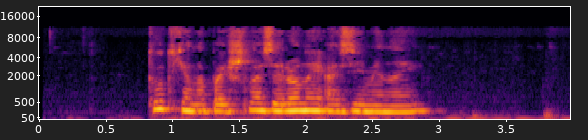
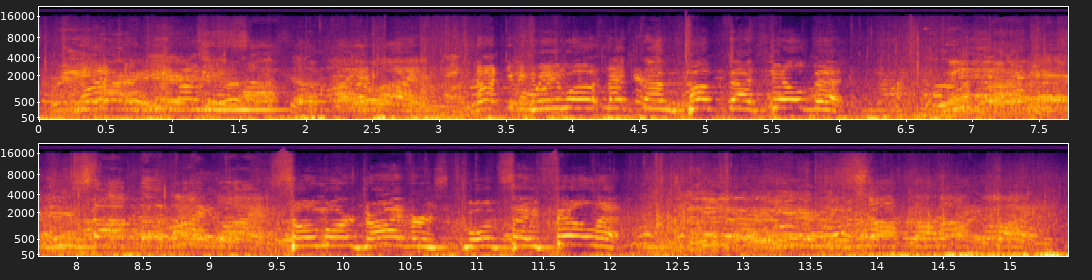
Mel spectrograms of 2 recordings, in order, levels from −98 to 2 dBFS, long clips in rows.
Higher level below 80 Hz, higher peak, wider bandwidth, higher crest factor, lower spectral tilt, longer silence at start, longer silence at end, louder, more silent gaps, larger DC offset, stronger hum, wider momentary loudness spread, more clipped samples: second, -62 dBFS vs -26 dBFS; second, -8 dBFS vs 0 dBFS; second, 11.5 kHz vs 16.5 kHz; about the same, 16 dB vs 16 dB; about the same, -4.5 dB/octave vs -5 dB/octave; first, 0.85 s vs 0 s; first, 1.05 s vs 0 s; second, -22 LUFS vs -17 LUFS; neither; neither; neither; first, 11 LU vs 4 LU; neither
